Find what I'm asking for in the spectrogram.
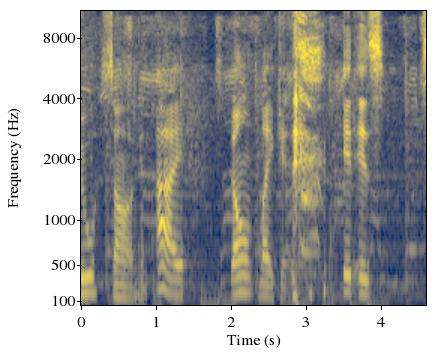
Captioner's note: chuckles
